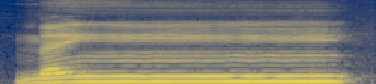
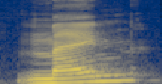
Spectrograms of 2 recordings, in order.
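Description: First: The n merges into a long nasal y sound. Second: The word ends in a clear n sound. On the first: "Look how do I apply the rule idgham with ghunna and that I prolong it" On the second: "we have the word min"

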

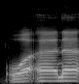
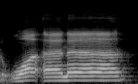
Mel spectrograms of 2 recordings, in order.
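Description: First: The final vowel is short, running into the next word. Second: The final vowel is long, ending the phrase. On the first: The reader continues into the next word. "In case you read the next words together" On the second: The reader stops at this word. "If you stop at that word"

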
